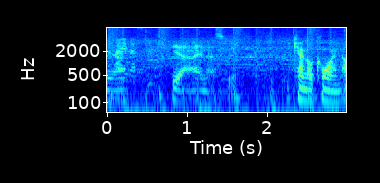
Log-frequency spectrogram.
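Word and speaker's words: Ionescu: Can never pronounce her last name, yeah. Inescu.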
